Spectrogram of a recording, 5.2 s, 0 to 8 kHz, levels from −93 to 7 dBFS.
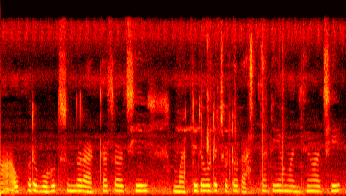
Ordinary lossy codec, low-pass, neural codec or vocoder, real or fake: MP3, 64 kbps; 7.2 kHz; none; real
